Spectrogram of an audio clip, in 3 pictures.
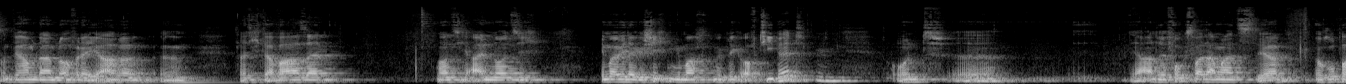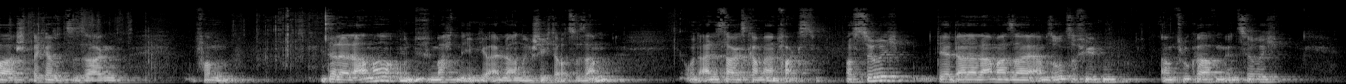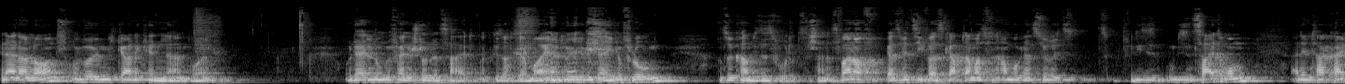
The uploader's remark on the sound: Live - restart 2019.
